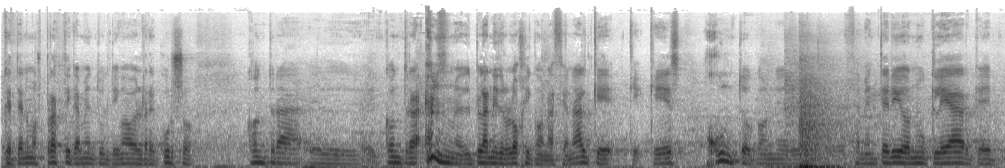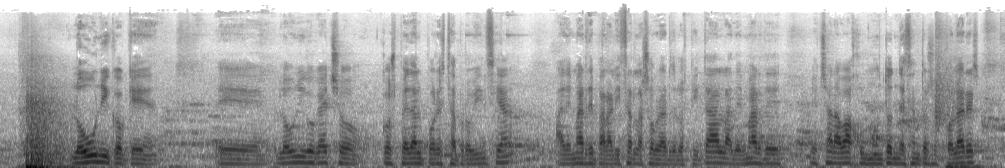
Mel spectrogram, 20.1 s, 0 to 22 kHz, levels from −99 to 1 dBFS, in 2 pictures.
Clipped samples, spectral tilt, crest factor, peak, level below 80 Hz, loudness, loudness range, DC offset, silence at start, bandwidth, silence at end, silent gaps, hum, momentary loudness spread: under 0.1%; -6.5 dB/octave; 20 dB; 0 dBFS; -28 dBFS; -22 LUFS; 5 LU; under 0.1%; 0 s; 17 kHz; 0 s; none; none; 11 LU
